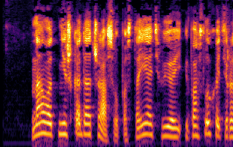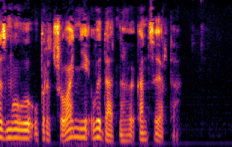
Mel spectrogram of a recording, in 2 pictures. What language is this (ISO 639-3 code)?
bel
